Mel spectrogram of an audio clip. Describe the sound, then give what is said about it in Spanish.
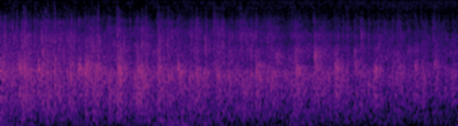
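A church audience breaks into sustained applause for the Holy Spirit of God, many hands clapping in a dense, steady wash of sound with no pauses, holding at an even level from start to finish without any talking. “Dale un fuerte aplauso al Espíritu Santo de Dios.”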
